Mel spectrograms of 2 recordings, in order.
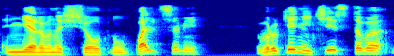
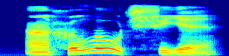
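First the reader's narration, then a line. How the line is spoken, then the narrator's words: Devil hissing into phone. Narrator (Russian): зашипел в трубку дьявол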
